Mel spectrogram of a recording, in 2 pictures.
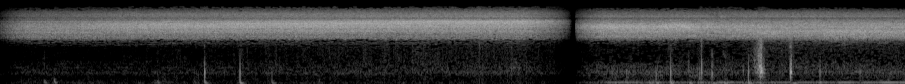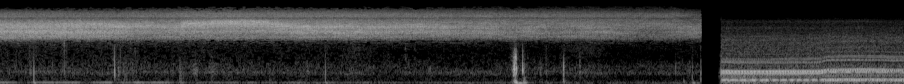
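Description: Loud, steady high-pitched insect chorus, broken by a brief dropout about six seconds in. Acoustic guitar music takes over about two seconds before the end.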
